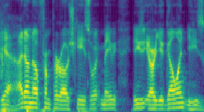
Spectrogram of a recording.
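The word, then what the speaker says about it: pirozhki: The stress in piroki is properly placed on the last syllable.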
